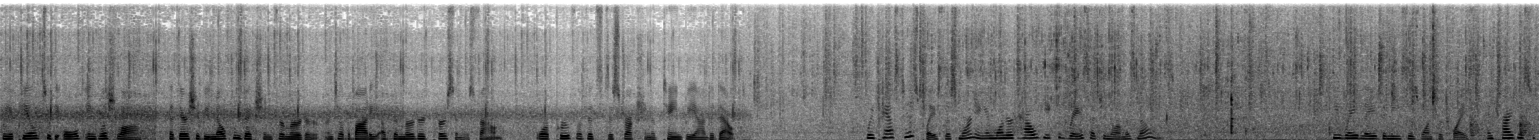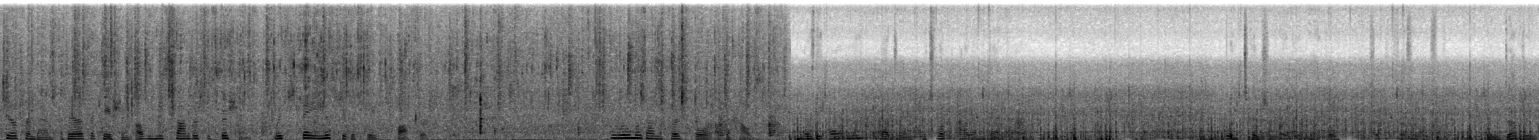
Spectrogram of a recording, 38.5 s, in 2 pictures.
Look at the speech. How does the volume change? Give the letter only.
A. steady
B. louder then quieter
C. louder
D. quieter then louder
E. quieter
E.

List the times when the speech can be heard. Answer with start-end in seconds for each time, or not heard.
0.0-9.3, 10.8-14.7, 16.6-24.8, 26.8-32.1, 34.5-38.4.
